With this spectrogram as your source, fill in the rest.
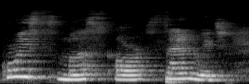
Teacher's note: The Christmas, the T and the D is lost. When we say Christmas, the T is lost, and the sandwich, the D is lost. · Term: loss of sound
